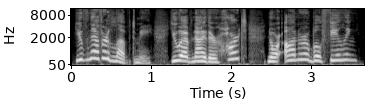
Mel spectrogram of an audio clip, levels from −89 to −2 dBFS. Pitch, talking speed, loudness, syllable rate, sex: 280 Hz, 195 wpm, -18 LUFS, 6.4 syllables/s, female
